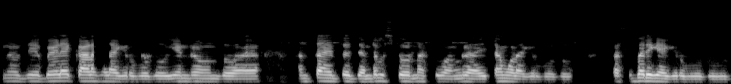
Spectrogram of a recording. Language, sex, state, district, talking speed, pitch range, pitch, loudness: Kannada, male, Karnataka, Bijapur, 140 wpm, 130-150 Hz, 140 Hz, -18 LUFS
